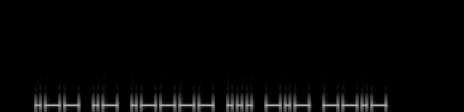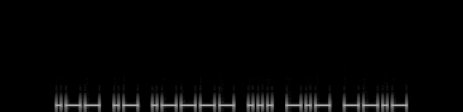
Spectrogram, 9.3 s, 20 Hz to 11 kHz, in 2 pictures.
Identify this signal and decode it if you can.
Morse code, heard as a keyed tone, about 25 wpm, 700 Hz. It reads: WA1SKQ WA1SKQ
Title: Call Signs Repeated 2x - 25wpm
